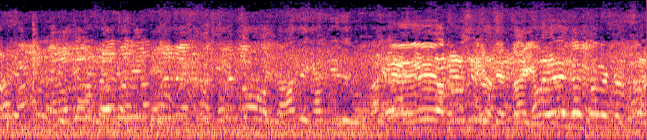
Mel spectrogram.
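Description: People's voices talking over the steady low drone of a river launch's engine.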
